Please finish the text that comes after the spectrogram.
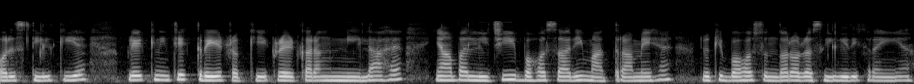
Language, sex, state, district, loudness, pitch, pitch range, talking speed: Hindi, female, Chhattisgarh, Sukma, -17 LUFS, 185 Hz, 180-200 Hz, 225 wpm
